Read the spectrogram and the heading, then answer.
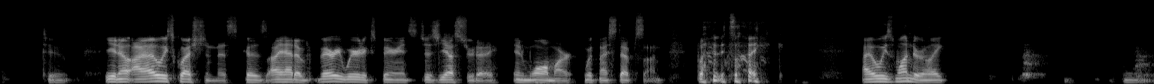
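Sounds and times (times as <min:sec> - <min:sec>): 
speech: 0:00.5 - 0:07.9, 0:08.6 - 0:09.6, 0:11.2 - 0:11.5
faint dog barks: 0:10.2 - 0:10.5, 0:11.2 - 0:11.5.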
